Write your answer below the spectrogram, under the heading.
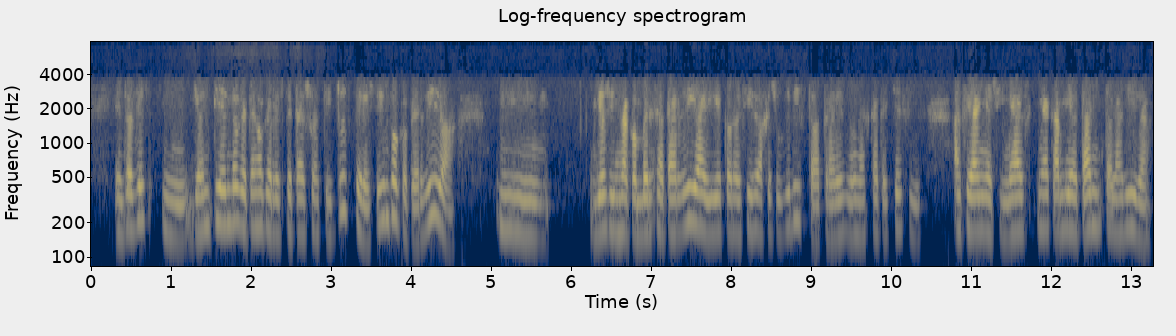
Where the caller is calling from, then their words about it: Madrid, Community of Madrid, Spain; de Madrid.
